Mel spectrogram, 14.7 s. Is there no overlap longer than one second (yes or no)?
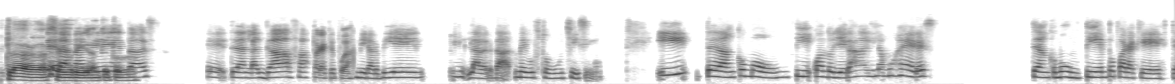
no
